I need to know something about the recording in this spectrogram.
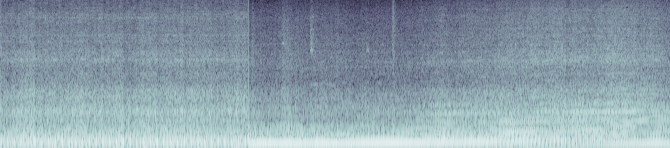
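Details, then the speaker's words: Truck project with fuel pump hard-mounted under the frame: steady low drone not following rising revs, pump noise transmitted through the frame; owner plans to space it out with rubber to dampen it. "also you can hear the fuel pump that needs to get fixed I need to space out and put a piece of rubber in between the two so it dampens the sound it's hard man under the frame"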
